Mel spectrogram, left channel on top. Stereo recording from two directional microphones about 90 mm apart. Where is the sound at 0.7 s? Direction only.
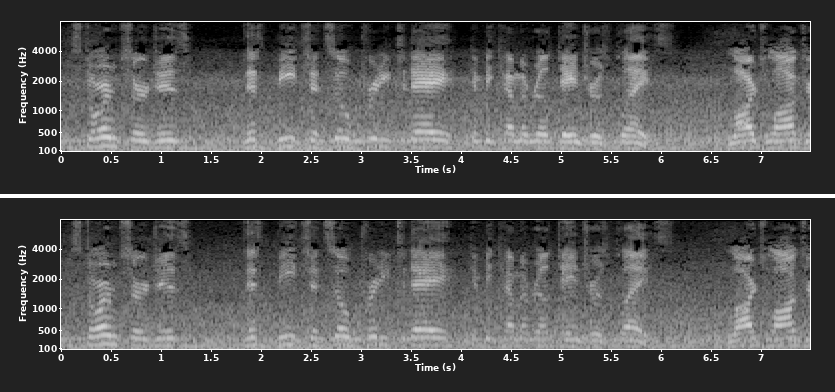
60° right (ahead or behind).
